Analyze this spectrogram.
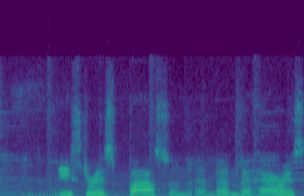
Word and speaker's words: Pasen: Because it rhymes. Ah. Easter, Oh yeah, it is, rhymes. Easter is Pasen, and then the hare is named Paas Haas.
